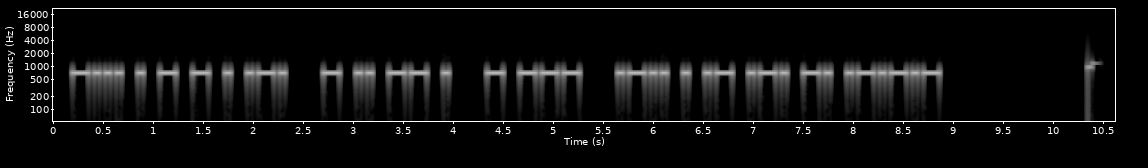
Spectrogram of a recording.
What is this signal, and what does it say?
Morse code, heard as a keyed tone, about 22 wpm, 700 Hz. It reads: BETTER TIME TO LEARN.
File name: practice / 22wpm / Sentences with 8-Word Phrases - 22wpm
